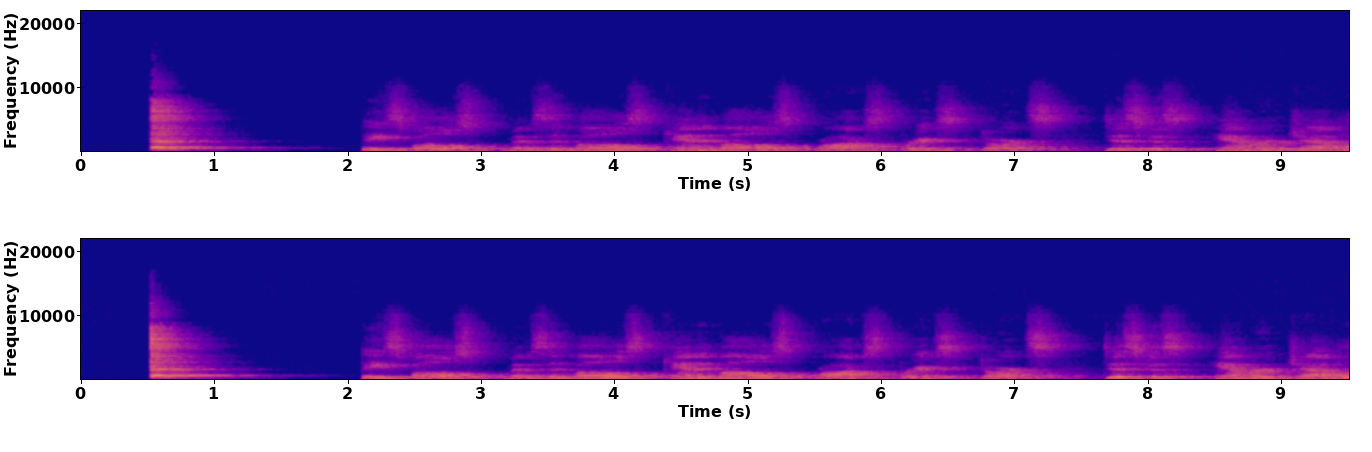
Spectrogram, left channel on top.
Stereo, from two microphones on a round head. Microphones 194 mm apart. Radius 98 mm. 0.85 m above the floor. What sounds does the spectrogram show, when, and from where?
0.5 s a cowbell: 60° right (ahead or behind), 1.1 m
2.1 s a woman speaking: 35° right (ahead or behind), 1.1 m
